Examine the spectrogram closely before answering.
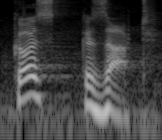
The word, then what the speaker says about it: Kurzgesagt: The channel Kurjus, I don't know how to pronounce them. Whatever, great channel. Kurzgesagt, yes.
